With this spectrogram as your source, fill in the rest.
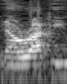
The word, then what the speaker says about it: Nawrocki: It's a great pleasure to have President Naraki with us in Poland.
